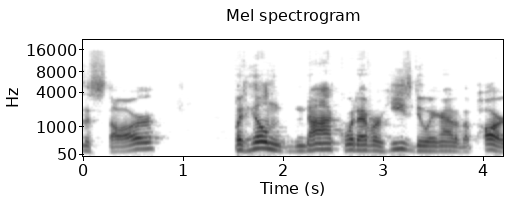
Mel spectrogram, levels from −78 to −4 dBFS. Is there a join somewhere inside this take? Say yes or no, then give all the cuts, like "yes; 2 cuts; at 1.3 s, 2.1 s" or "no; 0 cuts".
no; 0 cuts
